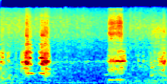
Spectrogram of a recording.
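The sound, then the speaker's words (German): A rail draisine brakes to a jerky halt after its driver pulls a lever, its brakes giving several short, squeaky, honk-like squeals in uneven bursts, moderately loud, with no talking. “Die Dreisine hält ruckelnd an und Kevin legt sofort den Rückwärtsgang ein.”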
